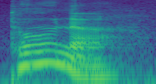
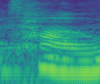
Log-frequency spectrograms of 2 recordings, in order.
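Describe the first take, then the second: First: The name sounds like the word tuna. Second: The name sounds like the word tone. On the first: The speaker calls it right. "it's actually tuna. Like the fish" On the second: The speaker calls it wrong. "I've always said Tone"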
